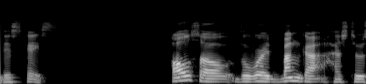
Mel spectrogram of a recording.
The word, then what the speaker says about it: bangga: Let's take the word bangga, for example. Bangga. Notice the hard vowel at the end.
